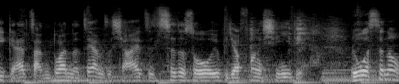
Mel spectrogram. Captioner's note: cough because younger brother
